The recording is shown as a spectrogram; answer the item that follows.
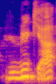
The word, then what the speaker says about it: Luca: Alors, vous pouvez me retrouver sur LinkedIn sous le nom donc, de Cynthia Luca, L-U-C-A. Et mon entreprise, c'est Biscuit, B-I-S-C-O-U-I.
